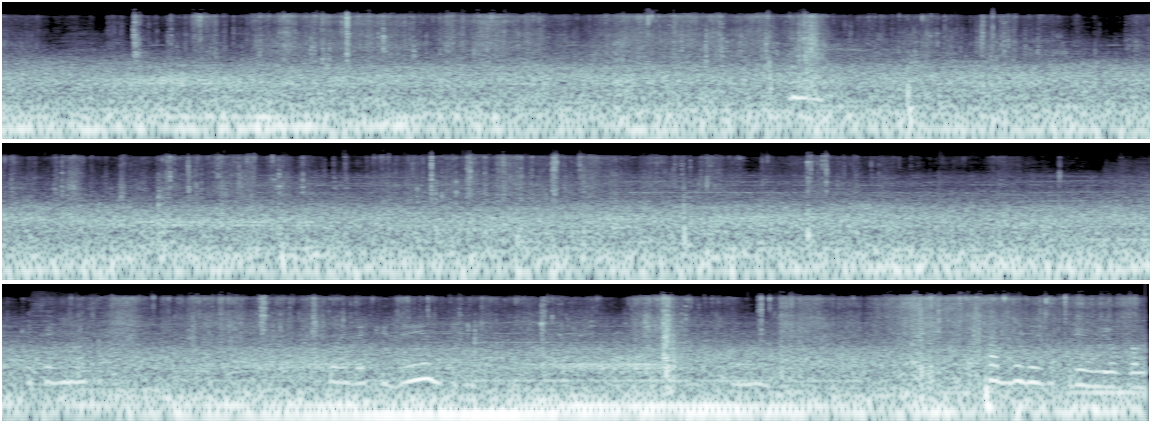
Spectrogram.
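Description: Plastic bags rustle and crinkle as things are handled.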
